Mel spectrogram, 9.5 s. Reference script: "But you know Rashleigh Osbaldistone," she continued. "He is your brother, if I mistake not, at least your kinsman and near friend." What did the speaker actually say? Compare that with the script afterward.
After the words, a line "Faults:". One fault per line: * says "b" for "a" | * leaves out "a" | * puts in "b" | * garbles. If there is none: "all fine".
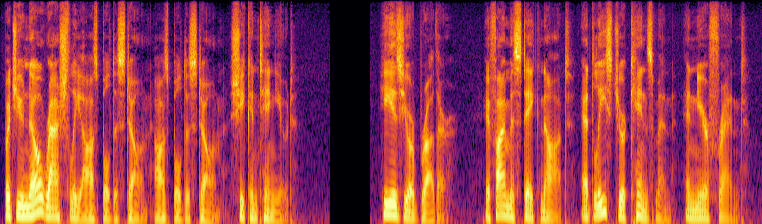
"But you know Rashleigh Osbaldistone Osbaldistone," she continued. "He is your brother, if I mistake not, at least your kinsman and near friend."
Faults:
* puts in "Osbaldistone"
